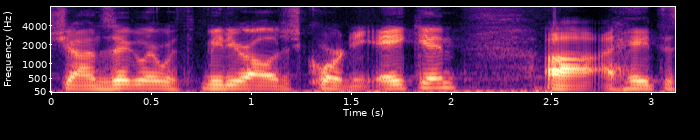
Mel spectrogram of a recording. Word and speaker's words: Aiken: it to me in Aiken. That's it. I learned something, like it's pronounced the same. It's exactly the same, minus one letter.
